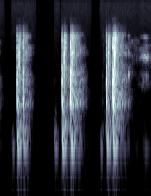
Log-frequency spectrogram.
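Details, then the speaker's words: Simulated gallop rhythm knocked out by hand in a cardiomyopathy lesson: three groups, each a soft lead-in then a doubled thud, imitating an added third heart sound that is still heard even when slow. "Mientras que en el ritmo de galope, lo que va a pasar es que se aumenta un tercer ruido, y escuchen la diferencia. Aún así yo lo haga lento, se escucha el tercer ruido."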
